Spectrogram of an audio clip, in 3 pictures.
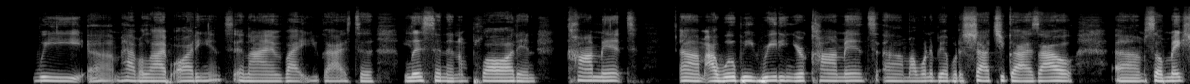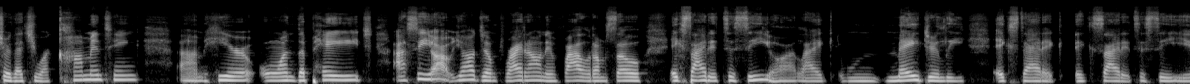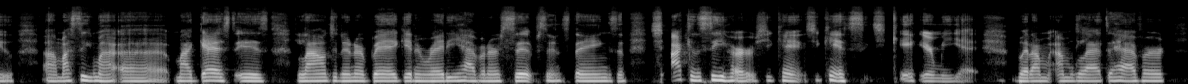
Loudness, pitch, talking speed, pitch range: -19 LUFS, 165 Hz, 190 wpm, 155-175 Hz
